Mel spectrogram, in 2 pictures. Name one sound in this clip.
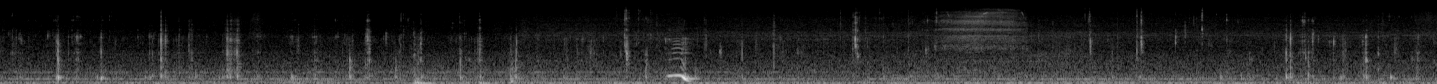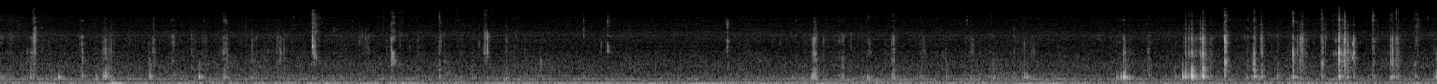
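A woman chews meatballs with wet, smacking mouth sounds close to the microphone.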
